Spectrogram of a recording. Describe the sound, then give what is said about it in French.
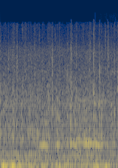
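Sustained applause from a crowd gathered on the forecourt of Saint-Sulpice church as former French president Jacques Chirac's coffin leaves his funeral, with dense, steady clapping throughout. “Le cercueil de Jacques Chirac a quitté l'église Saint-Sulpice comme il y est entré, sous les applaudissements nourris d'une foule massée sur le parvis.”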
